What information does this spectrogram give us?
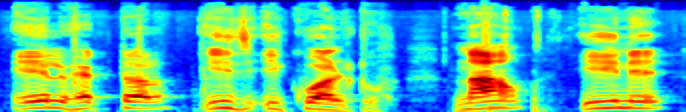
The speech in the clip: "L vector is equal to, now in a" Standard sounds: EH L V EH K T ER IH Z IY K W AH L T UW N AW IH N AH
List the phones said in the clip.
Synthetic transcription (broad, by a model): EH L B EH K T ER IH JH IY K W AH L T UW N AW IH N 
